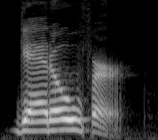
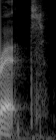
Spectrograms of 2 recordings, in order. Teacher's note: The T of get becomes a flap T, and we connect it to the particle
